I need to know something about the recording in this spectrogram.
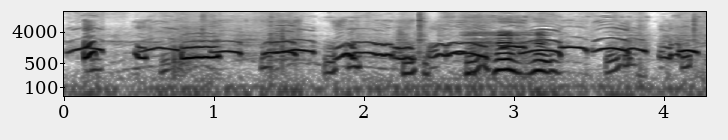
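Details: Male Black and Tan Coonhound puppies on their first adventure out of the nest, giving high, wavering whines that rise and fall in quick overlapping bursts, with a person's voice faintly in the background.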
